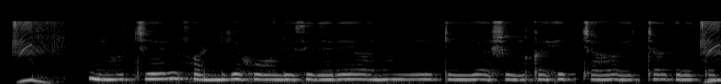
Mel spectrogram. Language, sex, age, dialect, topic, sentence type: Kannada, female, 31-35, Mysore Kannada, banking, statement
